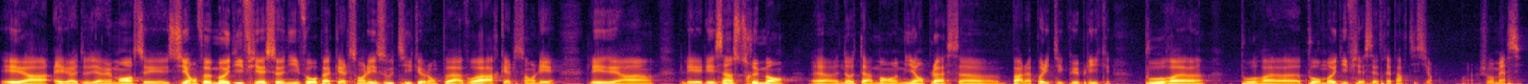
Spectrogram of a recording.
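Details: Adult male speaker, French; Normal speech.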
